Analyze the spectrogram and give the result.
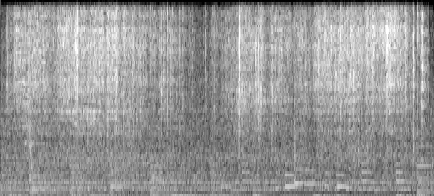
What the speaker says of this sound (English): Grill the onigiri until lightly toasted on the dry pan.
